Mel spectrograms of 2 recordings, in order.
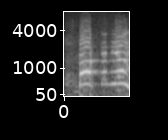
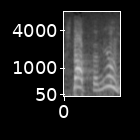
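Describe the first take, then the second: First: It is shouted more loudly. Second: It is shouted less loudly.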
